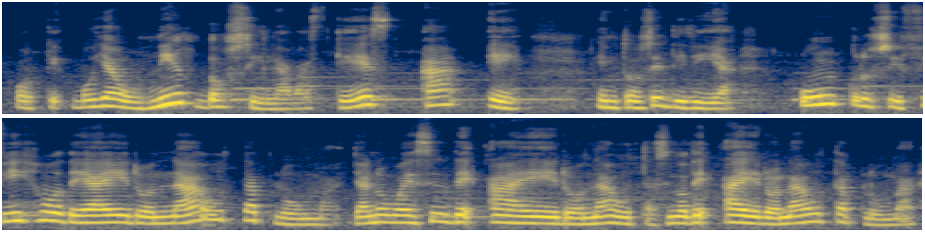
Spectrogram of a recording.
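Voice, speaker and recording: A woman teacher talks through a recorded lesson, slow and patient as she explains each step to students at home. Her voice is dark and mellow, sitting at a middle pitch for a woman. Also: slight background noise.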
